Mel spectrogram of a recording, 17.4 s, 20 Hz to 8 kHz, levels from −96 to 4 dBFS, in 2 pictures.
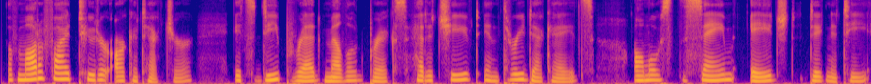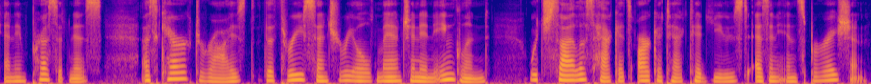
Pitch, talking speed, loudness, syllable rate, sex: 155 Hz, 135 wpm, -21 LUFS, 5.0 syllables/s, female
